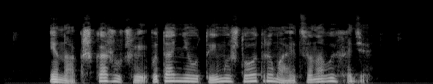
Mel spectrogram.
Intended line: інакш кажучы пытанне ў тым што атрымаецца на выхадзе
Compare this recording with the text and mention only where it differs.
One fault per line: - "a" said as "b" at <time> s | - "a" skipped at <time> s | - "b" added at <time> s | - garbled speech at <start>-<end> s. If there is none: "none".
none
